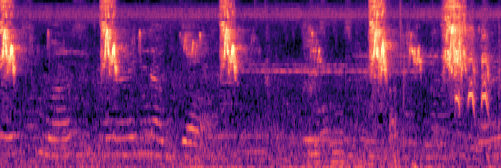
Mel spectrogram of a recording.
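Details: Sparrow in a home repeating short, bright chirps at irregular intervals, five in about five seconds, over soft indoor sounds and faint voices.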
